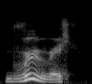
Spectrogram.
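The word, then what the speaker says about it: Ruaidhrí: Apparently, Rory. – Rory. – Or Rory. – Rory. – Every single part of that name is silent. The D is silent.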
